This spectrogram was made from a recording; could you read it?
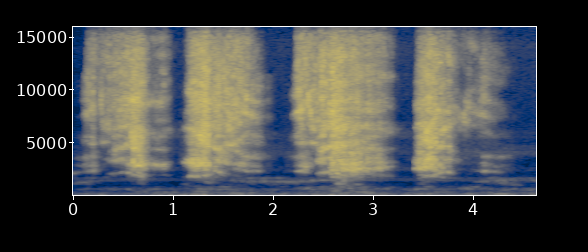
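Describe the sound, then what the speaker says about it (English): A knife blade drawn across a 300 grit King whetstone with very light pressure, four rhythmic rasping strokes, each about a second long, with short pauses between them, close and clear. "I'm going to work it on this 300 a couple times. Using very light pressure."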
